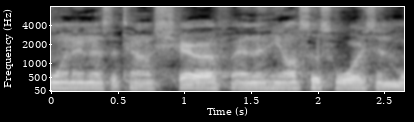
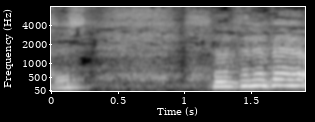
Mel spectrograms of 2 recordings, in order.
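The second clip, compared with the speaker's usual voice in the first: much higher, slow, swooning wife; dreamy swoon; 10 semitones higher, slower than usual. Retold or imitated. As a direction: sigh it out like a smitten wife. Wife swooning over Johnny Ringo.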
